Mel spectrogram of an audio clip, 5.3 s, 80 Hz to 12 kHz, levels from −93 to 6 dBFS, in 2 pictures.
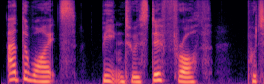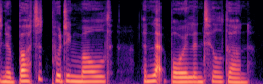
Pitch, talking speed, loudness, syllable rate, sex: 200 Hz, 215 wpm, -20 LUFS, 5.9 syllables/s, female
